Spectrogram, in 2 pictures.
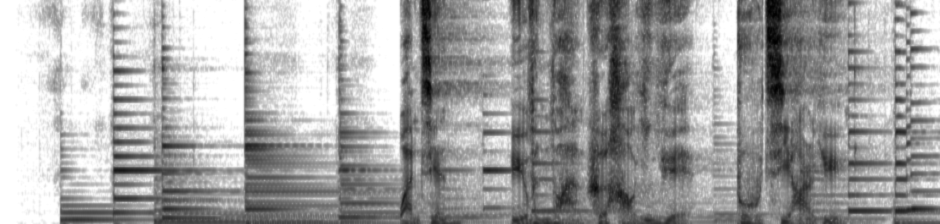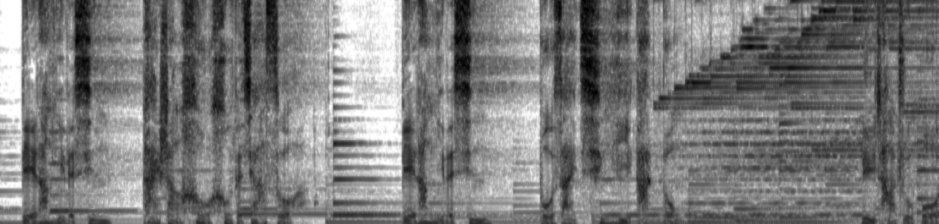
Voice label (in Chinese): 男 宣传片 片头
